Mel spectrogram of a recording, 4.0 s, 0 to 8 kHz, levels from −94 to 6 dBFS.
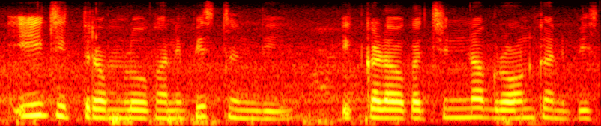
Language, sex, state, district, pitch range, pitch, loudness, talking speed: Telugu, female, Telangana, Hyderabad, 190-215 Hz, 200 Hz, -18 LUFS, 120 wpm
